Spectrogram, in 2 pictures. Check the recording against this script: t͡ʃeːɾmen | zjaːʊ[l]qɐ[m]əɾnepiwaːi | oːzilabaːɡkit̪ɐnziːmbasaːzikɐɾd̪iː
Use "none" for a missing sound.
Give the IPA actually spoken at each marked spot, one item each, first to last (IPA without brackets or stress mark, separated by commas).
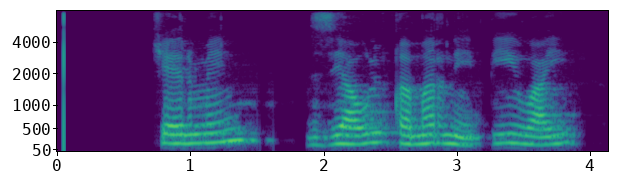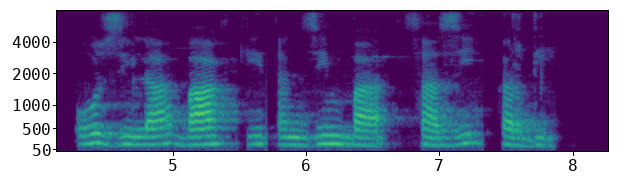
l, m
